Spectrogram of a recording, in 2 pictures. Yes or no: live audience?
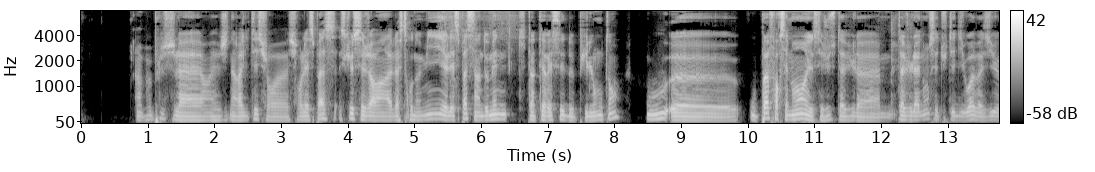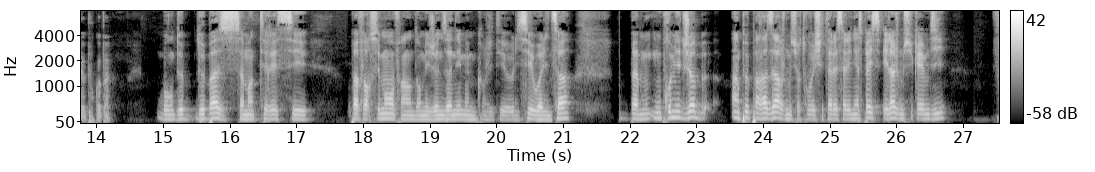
no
